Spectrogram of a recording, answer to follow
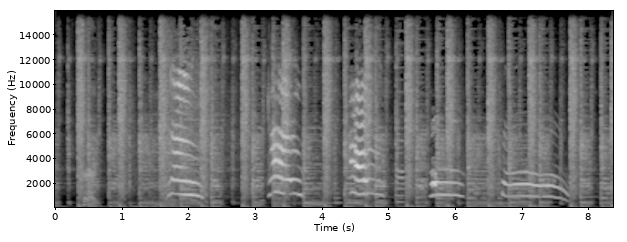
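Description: A cat meowing about five times, high-pitched, with the last meow the longest and falling away near the end. Background music with a steady beat runs under it.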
